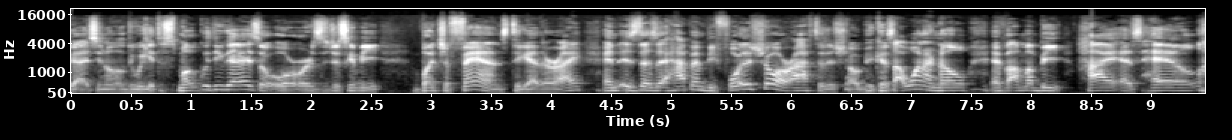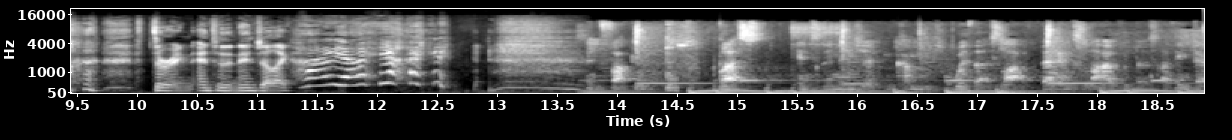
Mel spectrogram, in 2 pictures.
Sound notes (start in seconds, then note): 11.8 laughs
